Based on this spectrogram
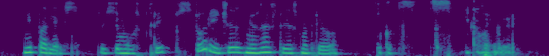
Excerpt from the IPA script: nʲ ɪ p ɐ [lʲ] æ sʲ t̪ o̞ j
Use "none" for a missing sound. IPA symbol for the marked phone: lʲ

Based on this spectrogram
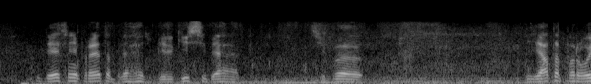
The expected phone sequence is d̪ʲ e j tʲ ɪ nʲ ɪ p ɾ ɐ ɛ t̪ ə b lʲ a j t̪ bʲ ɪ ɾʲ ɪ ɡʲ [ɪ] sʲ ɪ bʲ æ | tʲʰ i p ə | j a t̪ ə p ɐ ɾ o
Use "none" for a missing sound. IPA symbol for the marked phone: i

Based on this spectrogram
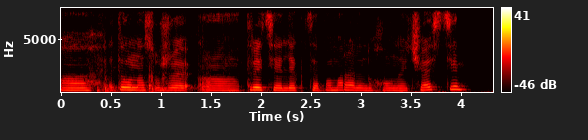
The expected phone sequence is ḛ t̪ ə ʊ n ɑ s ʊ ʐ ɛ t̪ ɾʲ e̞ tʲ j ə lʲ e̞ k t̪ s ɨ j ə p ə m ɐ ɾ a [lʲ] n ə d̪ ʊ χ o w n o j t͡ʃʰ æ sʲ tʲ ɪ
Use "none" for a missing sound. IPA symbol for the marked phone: lʲ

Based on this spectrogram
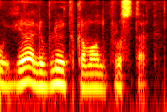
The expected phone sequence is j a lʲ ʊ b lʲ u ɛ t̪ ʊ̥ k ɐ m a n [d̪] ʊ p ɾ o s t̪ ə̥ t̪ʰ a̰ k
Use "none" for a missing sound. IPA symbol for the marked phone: d̪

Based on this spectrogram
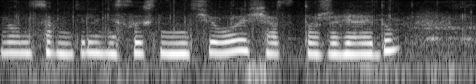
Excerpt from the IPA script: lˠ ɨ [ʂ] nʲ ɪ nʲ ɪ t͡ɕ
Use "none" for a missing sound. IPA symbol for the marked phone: ʂ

